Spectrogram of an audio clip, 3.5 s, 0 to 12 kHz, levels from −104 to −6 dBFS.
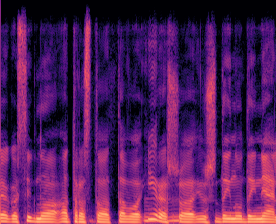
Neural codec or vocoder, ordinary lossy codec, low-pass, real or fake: none; Opus, 64 kbps; 10.8 kHz; real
